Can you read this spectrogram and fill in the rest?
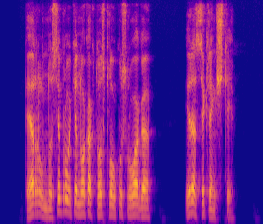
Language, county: Lithuanian, Alytus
